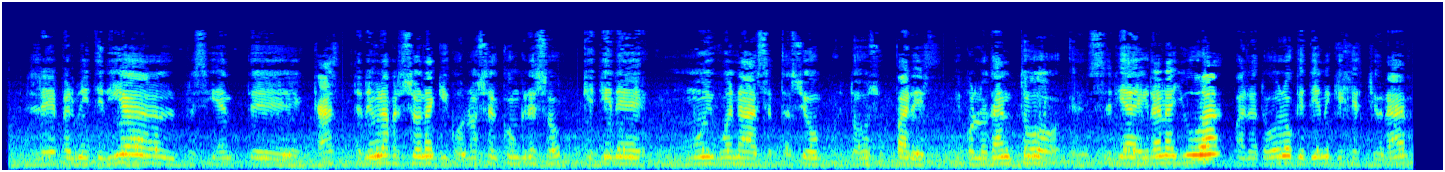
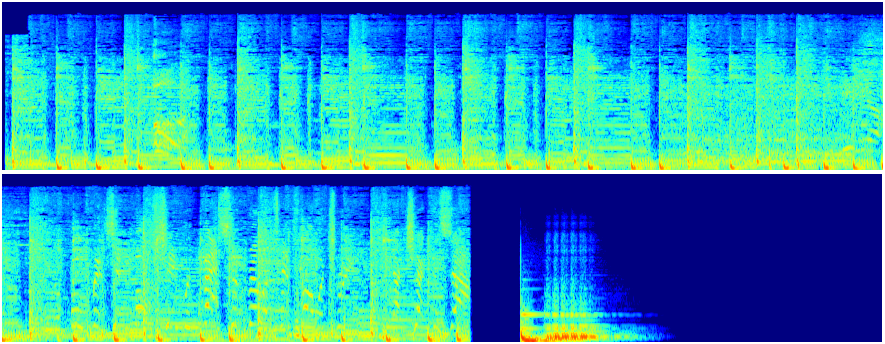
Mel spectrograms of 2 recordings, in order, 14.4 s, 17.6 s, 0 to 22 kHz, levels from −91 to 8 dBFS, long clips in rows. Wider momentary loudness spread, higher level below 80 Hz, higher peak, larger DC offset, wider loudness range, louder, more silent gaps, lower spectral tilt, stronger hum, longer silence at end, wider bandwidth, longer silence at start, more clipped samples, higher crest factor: first, 14 LU vs 7 LU; second, -64 dBFS vs -28 dBFS; about the same, -8 dBFS vs -6 dBFS; neither; about the same, 6 LU vs 4 LU; second, -28 LUFS vs -23 LUFS; second, none vs 13.53-13.94 s; about the same, -6 dB/octave vs -5 dB/octave; neither; second, 0.3 s vs 2.45 s; second, 11.5 kHz vs 16.5 kHz; about the same, 0.05 s vs 0.05 s; neither; first, 22 dB vs 16 dB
